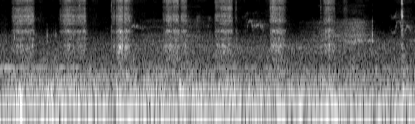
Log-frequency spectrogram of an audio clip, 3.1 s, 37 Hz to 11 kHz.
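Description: A 1/4 inch Allen wrench works a mounting bolt on a Minn Kota Ultrex trolling motor bracket, making quiet rhythmic metal rasping strokes about every half second, close up and faint, with no talking.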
